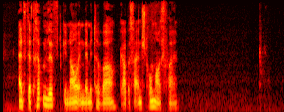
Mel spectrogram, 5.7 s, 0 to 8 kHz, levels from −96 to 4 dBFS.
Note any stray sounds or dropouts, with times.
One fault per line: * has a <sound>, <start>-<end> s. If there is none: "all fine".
all fine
